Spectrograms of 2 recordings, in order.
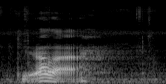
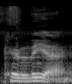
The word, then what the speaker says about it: Kirlia: Kirala. Or Kirlia is how you pronounce her name.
